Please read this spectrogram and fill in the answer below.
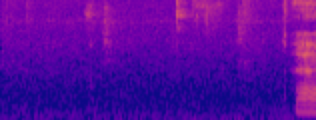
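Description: Near silence broken by a few faint, sparse computer keyboard clicks while code is edited.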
